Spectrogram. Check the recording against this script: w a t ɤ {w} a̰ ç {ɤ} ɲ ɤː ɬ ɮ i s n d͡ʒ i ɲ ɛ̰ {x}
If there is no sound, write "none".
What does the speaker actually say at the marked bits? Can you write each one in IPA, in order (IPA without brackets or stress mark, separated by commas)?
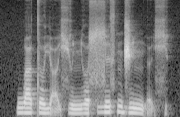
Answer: j, o, ç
